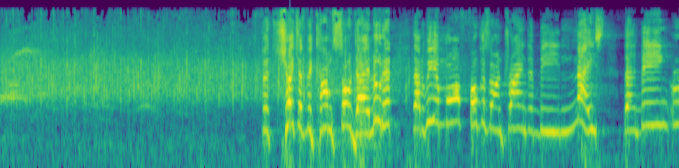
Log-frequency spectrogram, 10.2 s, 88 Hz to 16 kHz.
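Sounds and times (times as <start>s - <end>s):
audience clapping: 0.0s - 7.0s
speech: 3.9s - 10.1s.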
